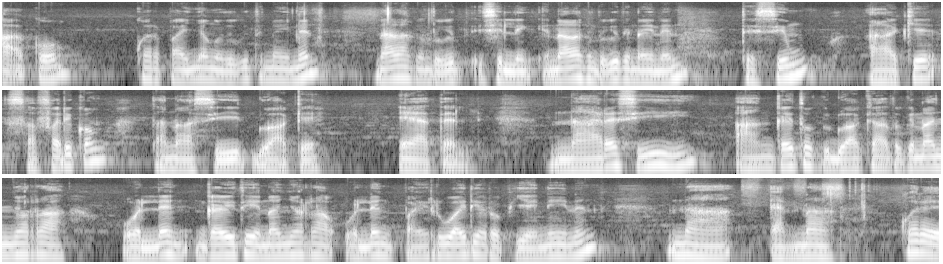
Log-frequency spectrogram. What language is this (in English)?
Masai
